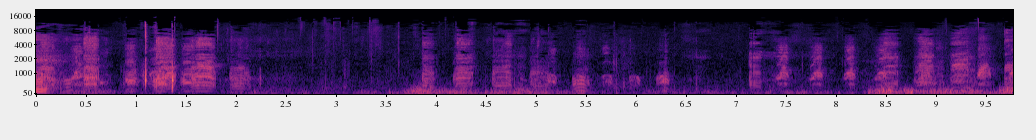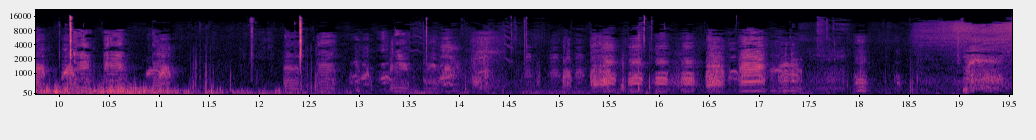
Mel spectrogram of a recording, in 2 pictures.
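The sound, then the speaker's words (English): A flock of geese honks and squawks almost nonstop, loud overlapping calls with a few harsh hisses mixed in among them. “I know most of their voices. That one that's hissing, I don't know.”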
